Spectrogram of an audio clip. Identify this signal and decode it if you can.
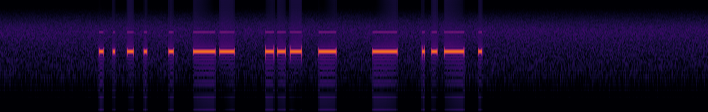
Beeps of irregular length. There is no code.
